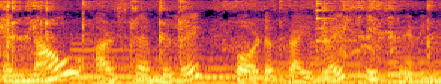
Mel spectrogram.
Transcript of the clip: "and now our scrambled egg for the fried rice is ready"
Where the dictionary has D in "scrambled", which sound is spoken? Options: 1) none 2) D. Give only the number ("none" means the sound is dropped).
1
